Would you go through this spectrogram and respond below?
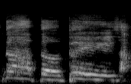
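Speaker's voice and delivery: loud, high, drawn-out panicked scream; hammed-up movie-star meltdown; Nick Cage. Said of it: "Nick Cage status".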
